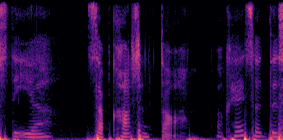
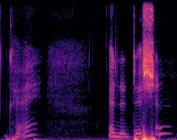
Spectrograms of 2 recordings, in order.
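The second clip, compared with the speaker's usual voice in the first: usual speaking voice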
